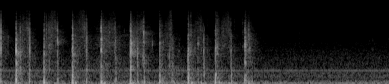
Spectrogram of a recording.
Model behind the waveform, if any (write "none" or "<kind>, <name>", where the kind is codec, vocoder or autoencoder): none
